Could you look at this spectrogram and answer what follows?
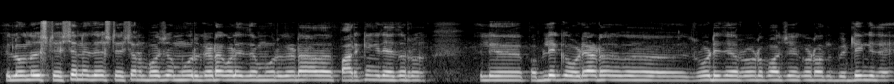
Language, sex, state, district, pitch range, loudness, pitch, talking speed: Kannada, male, Karnataka, Gulbarga, 195-205 Hz, -15 LUFS, 200 Hz, 160 wpm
